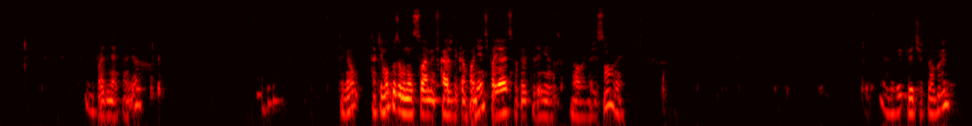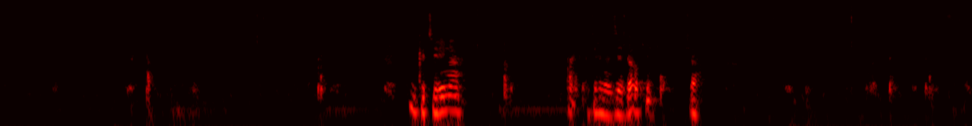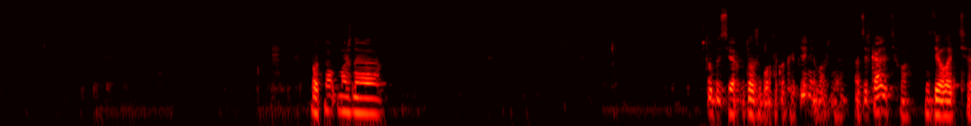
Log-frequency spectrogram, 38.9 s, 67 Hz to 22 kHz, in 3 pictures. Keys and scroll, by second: 0.1 p, 3.5 space, 3.6 Escape, 5.4 ctrl+s, 26.5 ctrl+s, 27.6 Escape, 34.7 space, 35.9 ctrl+s.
